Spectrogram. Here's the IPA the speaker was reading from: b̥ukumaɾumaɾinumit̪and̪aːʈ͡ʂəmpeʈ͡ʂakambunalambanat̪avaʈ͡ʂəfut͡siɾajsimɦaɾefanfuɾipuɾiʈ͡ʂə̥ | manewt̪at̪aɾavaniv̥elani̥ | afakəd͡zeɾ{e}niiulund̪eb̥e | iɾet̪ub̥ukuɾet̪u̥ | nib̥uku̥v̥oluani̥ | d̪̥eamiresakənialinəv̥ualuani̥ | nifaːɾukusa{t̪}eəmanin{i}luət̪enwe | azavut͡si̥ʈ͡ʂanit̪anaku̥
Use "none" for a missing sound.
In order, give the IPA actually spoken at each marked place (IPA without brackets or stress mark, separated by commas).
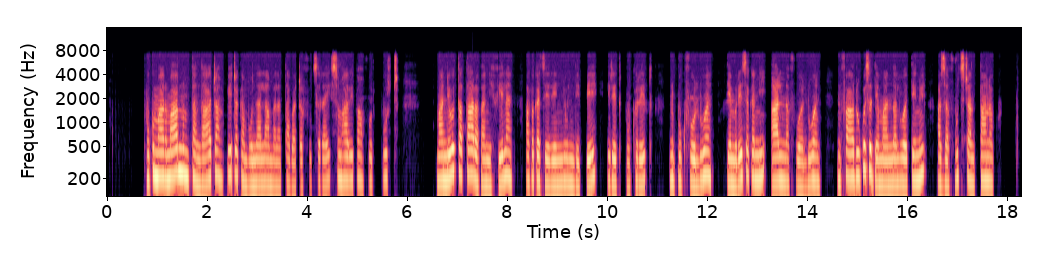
e, d̪, a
